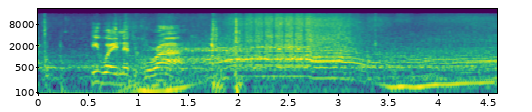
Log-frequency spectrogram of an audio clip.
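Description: A car engine starts and revs up.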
